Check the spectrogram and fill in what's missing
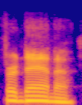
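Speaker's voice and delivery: Verdana said "ver-DAN-uh", falling end; short A as in "Dan", decided Verdana; settled pronunciation. Shown as a demonstration. Streamer settling on a font name, Verdana with a short A. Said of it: "Let's go with that".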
